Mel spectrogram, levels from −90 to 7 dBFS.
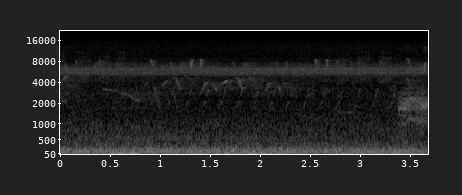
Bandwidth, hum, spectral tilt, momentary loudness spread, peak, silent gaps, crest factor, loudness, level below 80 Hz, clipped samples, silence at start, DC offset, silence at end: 16 kHz; none; -3.5 dB/octave; 1 LU; -32 dBFS; none; 12 dB; -50 LUFS; -56 dBFS; under 0.1%; 0 s; under 0.1%; 0 s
